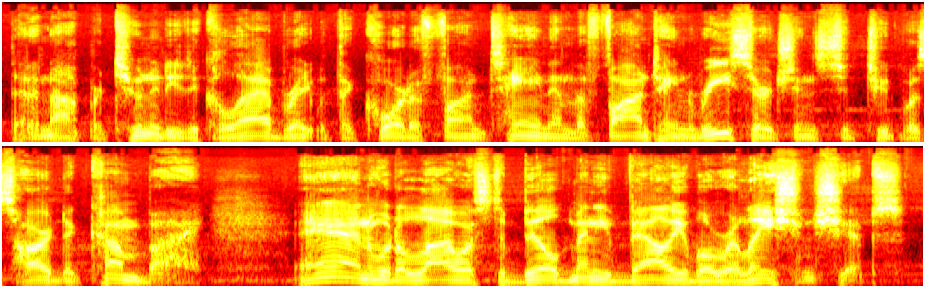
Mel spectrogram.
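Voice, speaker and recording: A man's voice: sits low, a little fast, fairly bright tone. An actor playing an earnest, loyal older henchman in a video game. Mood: explaining.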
